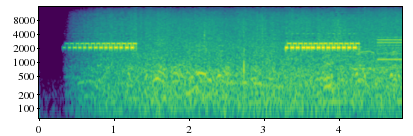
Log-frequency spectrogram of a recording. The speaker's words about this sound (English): Well, the phone rang, so I picked it up. Yes, well, that's my cell phone, and you found it.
